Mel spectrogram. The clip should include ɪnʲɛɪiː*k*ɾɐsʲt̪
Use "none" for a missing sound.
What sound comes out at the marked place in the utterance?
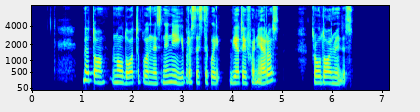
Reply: p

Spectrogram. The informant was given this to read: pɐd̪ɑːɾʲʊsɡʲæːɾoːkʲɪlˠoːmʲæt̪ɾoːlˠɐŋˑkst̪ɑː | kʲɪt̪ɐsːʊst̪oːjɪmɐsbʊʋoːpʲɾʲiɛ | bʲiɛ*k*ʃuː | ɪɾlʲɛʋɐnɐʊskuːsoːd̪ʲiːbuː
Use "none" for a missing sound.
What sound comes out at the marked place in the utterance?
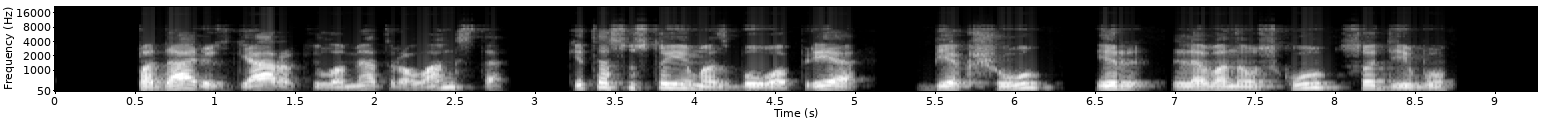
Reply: k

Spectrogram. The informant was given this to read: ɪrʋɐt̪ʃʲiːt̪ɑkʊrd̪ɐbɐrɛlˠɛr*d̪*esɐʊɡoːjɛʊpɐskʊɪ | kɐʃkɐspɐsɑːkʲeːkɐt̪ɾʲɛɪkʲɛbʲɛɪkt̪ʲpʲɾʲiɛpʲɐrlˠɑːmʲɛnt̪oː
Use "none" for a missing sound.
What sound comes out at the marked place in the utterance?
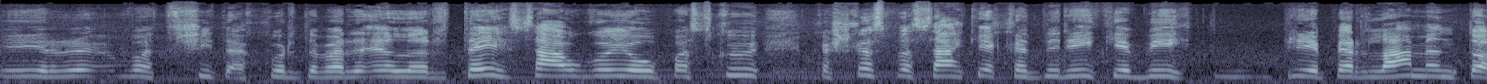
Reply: t̪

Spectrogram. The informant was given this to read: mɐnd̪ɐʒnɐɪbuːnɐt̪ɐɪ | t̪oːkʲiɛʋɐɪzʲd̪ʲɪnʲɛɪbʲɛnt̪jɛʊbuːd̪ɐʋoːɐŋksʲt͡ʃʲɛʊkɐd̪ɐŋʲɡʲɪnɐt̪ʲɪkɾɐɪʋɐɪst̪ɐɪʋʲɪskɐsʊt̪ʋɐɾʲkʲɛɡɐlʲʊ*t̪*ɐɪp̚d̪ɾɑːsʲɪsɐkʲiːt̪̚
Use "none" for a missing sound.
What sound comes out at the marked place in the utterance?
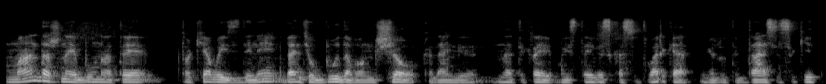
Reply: t̪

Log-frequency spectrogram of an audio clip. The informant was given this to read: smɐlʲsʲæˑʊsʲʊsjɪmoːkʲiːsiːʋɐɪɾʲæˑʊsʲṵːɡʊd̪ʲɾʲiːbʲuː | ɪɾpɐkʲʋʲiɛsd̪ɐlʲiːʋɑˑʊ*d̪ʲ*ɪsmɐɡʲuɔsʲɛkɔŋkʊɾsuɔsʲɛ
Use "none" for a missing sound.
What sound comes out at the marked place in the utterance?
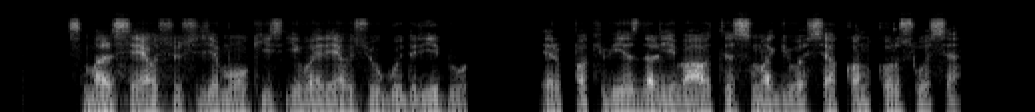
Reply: t̪ʲ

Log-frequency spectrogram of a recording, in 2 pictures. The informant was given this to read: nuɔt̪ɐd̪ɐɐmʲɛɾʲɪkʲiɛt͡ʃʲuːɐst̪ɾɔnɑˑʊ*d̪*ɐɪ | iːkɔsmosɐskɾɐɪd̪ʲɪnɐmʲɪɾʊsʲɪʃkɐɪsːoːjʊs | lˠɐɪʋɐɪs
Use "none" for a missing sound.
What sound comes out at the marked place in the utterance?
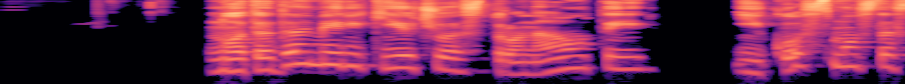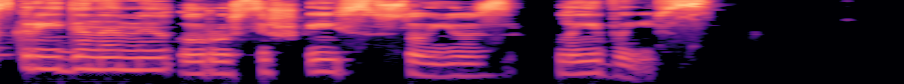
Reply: t̪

